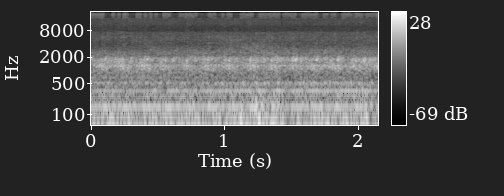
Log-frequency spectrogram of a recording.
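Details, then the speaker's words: HMMWV diesel idling during hydraulic system bleeding after the hydraulic pump's front bearing failed and sprayed oil: steady idle with a thin constant whine; hydraulic pump whine, likely air in the system. "yeah so as you can hear there's some wine um some whining going on"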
